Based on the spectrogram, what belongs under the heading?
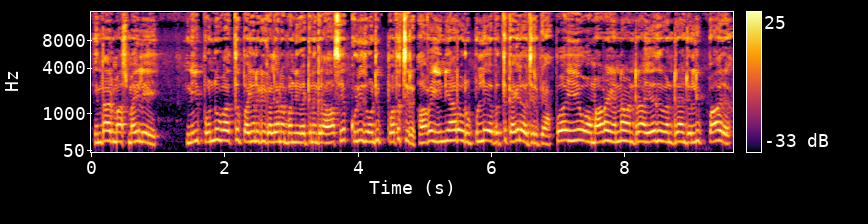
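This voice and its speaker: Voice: mid-range voice, little pitch movement, quick pace, dark tone, natural voice. A voice actor playing a hapless middle-aged male marriage broker in a cartoon comedy, grumbling and wisecracking.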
